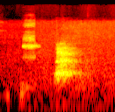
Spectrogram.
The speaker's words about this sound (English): Can you guys hear my dog? He's barking yes.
